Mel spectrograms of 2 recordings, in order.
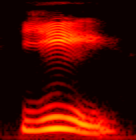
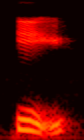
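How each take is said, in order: First: A y sound is added to the vowel. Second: The vowel is said plainly, with no y sound. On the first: "they pronounce it Yi. With, like, a Y" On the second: "It starts off for us usually with like a hard like delineation"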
